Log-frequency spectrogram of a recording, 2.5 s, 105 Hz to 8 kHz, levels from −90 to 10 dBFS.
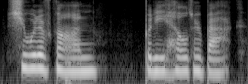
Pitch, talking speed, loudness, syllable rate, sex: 210 Hz, 220 wpm, -18 LUFS, 4.6 syllables/s, female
